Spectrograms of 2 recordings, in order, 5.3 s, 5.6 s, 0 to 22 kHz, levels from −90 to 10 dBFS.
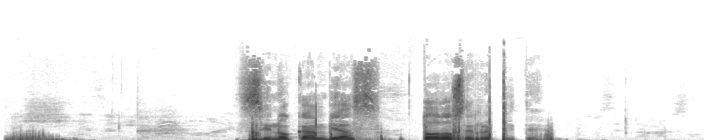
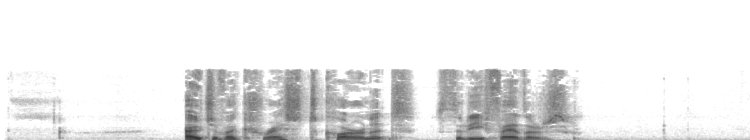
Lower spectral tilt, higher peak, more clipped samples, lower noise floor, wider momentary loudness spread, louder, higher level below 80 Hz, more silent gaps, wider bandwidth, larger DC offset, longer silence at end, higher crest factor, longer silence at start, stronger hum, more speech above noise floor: first, -5.5 dB/octave vs -4 dB/octave; about the same, 0 dBFS vs 0 dBFS; neither; about the same, -69 dBFS vs -68 dBFS; first, 20 LU vs 14 LU; first, -16 LUFS vs -24 LUFS; first, -44 dBFS vs -60 dBFS; neither; first, 13.5 kHz vs 11.5 kHz; neither; second, 1.15 s vs 1.35 s; second, 20 dB vs 26 dB; second, 0.05 s vs 1.4 s; neither; first, 53 dB vs 44 dB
